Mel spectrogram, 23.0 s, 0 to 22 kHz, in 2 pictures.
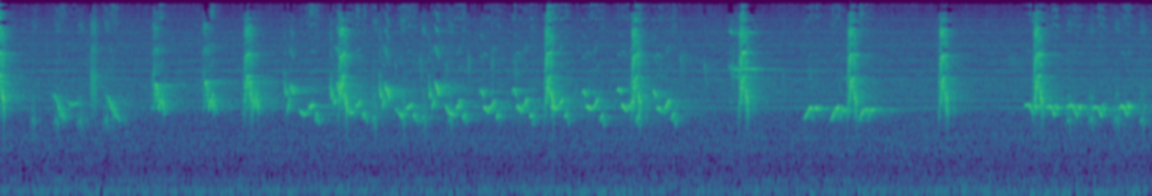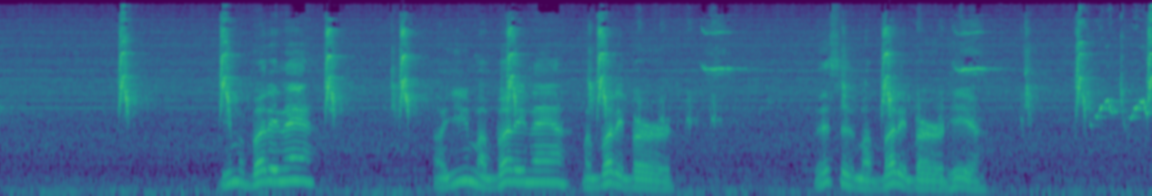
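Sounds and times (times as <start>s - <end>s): songbird chip calls: 0.0s - 11.6s, 12.7s - 13.0s, 13.7s - 23.0s
bird chattering: 13.7s - 19.0s.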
